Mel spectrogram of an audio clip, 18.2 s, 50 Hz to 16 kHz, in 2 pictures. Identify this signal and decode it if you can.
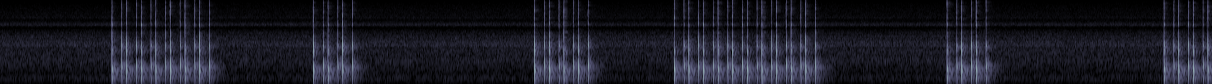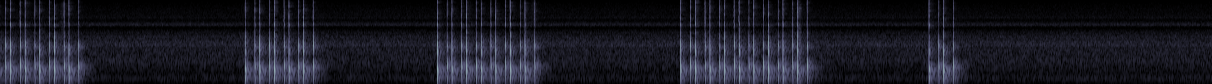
Pulse dialling, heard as clicks on a phone line, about 9 pulses a second. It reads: 7 3 4 0 3 9 5 7 9 2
